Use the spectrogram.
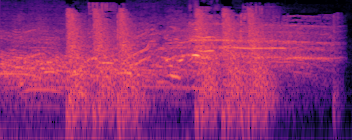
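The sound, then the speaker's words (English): Gunshot sound effects in a homemade show intro: a rapid volley of sharp cracks, then a second cluster, all under voices and a busy backing bed. “I love that little intro I made, you know, with the gunshots”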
